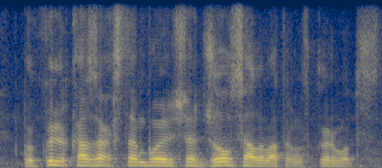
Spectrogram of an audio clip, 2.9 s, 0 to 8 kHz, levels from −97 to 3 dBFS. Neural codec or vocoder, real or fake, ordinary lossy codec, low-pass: codec, 16 kHz, 2 kbps, FunCodec, trained on Chinese and English, 25 frames a second; fake; none; none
